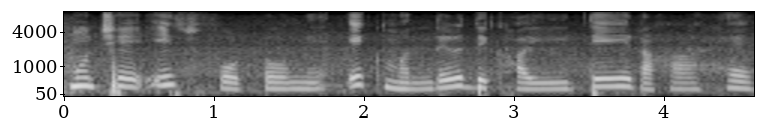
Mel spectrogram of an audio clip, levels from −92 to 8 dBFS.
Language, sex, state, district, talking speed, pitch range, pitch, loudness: Hindi, female, Madhya Pradesh, Katni, 130 wpm, 180-245 Hz, 195 Hz, -20 LUFS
